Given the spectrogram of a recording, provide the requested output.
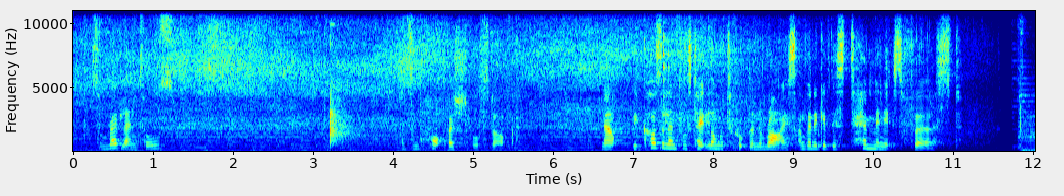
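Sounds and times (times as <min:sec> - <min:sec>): background music: 0:00.0 - 0:08.9, 0:11.7 - 0:12.0
onion and curry paste sizzling: 0:00.0 - 0:11.6.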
